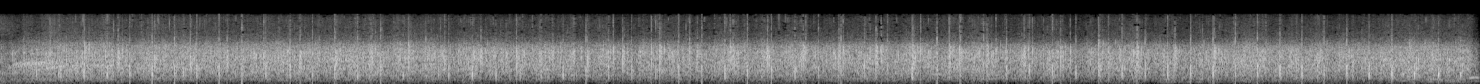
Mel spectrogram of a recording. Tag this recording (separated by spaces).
applauding applause appreciation audience auditorium cheer cheering clap clapping concert-hall crowd group polite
